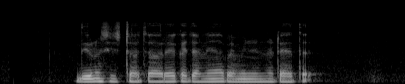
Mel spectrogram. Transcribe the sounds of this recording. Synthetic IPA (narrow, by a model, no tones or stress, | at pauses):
d̪iʋunuʃiʂʈaːt͡ʃaːɾəjəkəd͡ʒanɐjaːpæmininːɐʈəɛt̪ə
